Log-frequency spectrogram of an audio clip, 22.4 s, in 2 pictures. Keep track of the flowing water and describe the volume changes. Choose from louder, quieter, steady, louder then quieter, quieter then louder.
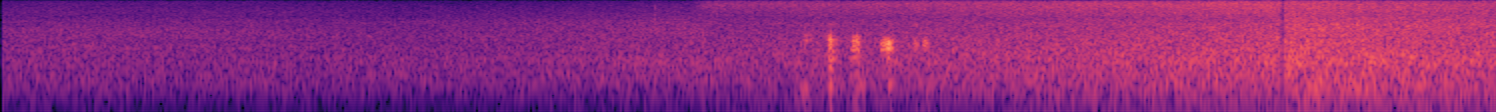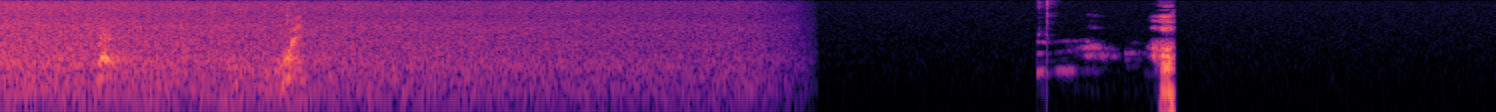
louder then quieter.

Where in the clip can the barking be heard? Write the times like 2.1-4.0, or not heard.
11.9-13.6.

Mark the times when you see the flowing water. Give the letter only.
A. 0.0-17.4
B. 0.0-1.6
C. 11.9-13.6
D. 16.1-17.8
A.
